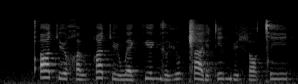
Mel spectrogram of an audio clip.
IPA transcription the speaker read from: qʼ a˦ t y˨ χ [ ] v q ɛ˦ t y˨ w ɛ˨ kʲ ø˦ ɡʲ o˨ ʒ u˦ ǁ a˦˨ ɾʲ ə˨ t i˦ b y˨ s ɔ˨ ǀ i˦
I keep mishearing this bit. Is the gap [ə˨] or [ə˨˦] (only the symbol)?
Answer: ə˨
